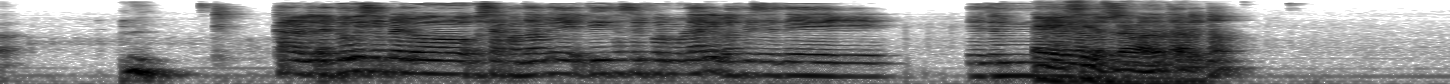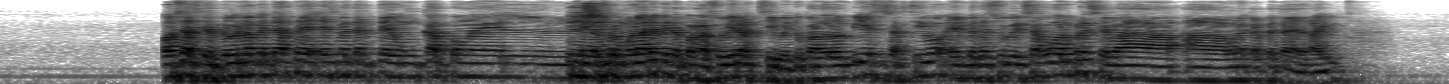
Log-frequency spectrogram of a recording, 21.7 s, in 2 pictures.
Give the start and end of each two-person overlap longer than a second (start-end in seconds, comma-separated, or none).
7.7-9.0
